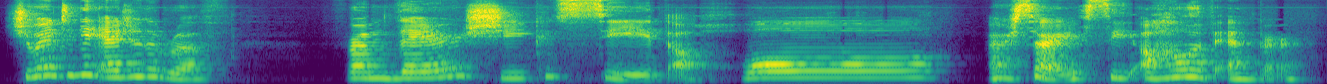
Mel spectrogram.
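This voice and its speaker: A woman's voice: on the high side, echoey room. A woman reading a storybook aloud as a teacher, in a narrating style with casual wording.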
